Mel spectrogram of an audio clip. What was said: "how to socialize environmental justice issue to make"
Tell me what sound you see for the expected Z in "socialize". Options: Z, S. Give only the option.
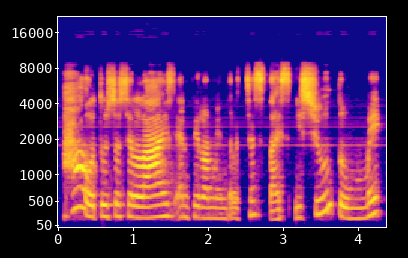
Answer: S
